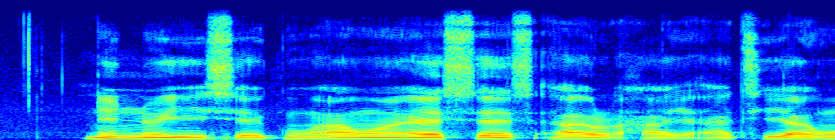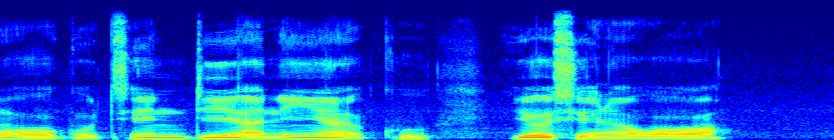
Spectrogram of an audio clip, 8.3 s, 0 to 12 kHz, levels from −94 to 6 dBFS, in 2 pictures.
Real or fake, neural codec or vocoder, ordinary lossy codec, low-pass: real; none; none; 10.8 kHz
